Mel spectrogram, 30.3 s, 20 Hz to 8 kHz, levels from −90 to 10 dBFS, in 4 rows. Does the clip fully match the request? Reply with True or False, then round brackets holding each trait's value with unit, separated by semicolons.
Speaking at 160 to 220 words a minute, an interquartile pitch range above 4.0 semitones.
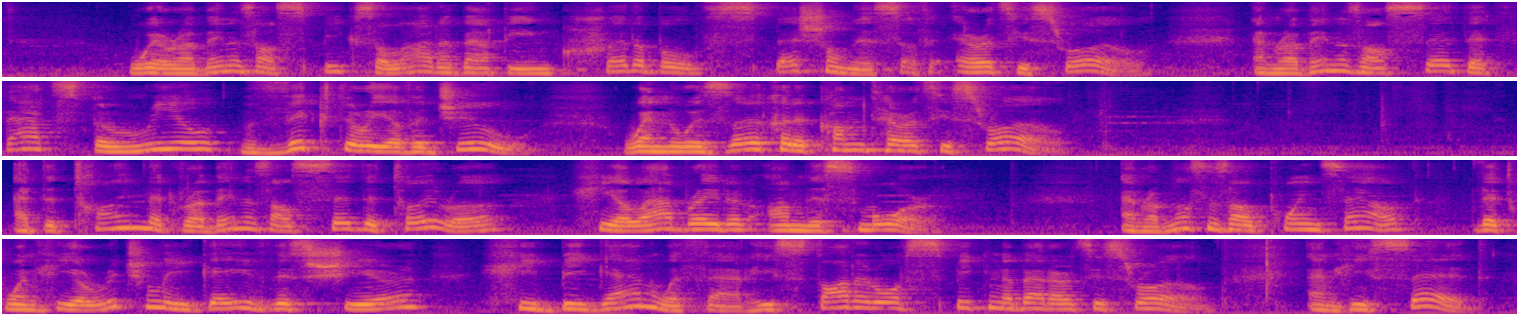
False (140 wpm; 5.2 semitones)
